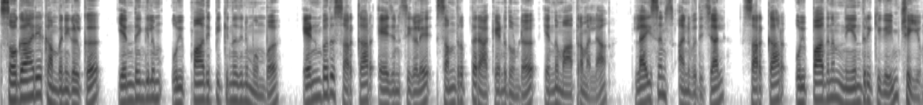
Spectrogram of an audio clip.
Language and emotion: Malayalam, neutral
